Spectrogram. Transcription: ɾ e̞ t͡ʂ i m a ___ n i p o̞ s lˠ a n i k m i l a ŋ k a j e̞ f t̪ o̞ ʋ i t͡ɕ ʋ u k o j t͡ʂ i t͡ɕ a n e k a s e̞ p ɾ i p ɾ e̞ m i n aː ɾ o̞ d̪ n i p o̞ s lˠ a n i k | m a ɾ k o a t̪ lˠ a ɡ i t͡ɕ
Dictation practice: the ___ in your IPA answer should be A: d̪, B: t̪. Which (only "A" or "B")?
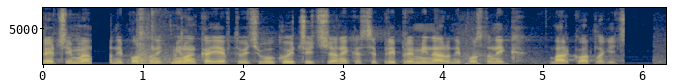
A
